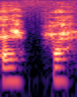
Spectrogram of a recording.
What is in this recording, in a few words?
bilabial voiceless, ewe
